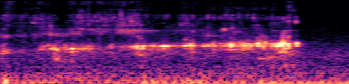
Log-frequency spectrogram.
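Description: Clear cola pours from a bottle into a glass, giving a thin, continuous trickling stream that swells and gurgles toward the end before stopping abruptly, with no talking.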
